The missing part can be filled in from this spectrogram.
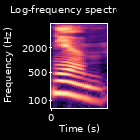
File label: "niam3", Taiwanese syllable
